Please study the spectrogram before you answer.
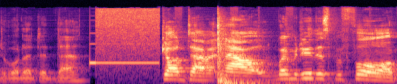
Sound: beep

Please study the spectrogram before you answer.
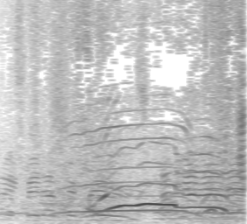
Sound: crowd Sounds

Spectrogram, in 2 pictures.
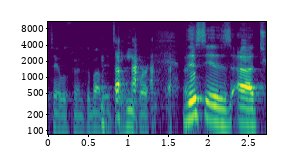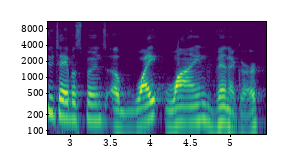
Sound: laugh

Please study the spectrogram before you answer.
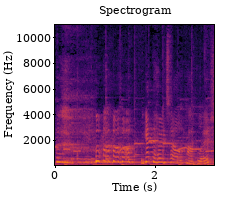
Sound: laughing

